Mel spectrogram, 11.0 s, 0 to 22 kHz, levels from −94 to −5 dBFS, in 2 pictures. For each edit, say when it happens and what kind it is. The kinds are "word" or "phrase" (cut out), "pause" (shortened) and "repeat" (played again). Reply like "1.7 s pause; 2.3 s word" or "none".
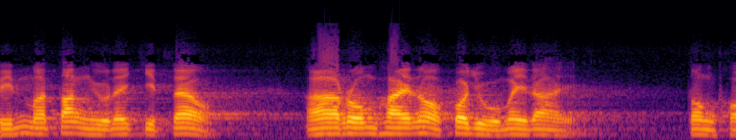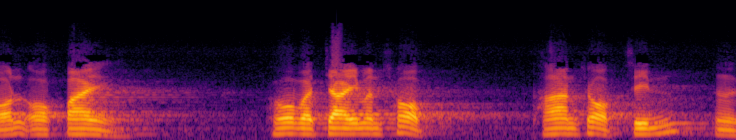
none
